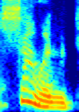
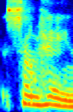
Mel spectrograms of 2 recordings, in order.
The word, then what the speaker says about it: Samhain: And it's the festival of Samhain, the Samhain as it's spelt, Samhain as it's pronounced, the end of summer, with folk festivals taking place all around the country.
